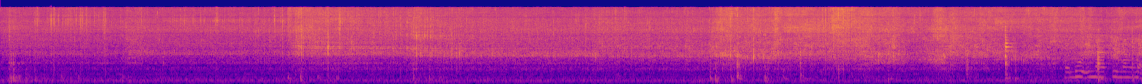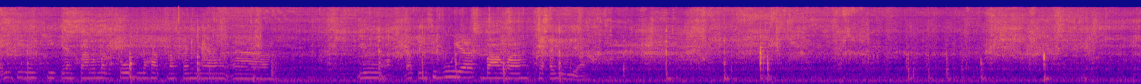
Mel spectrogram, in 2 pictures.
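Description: Meat sizzles and crackles in a hot pan.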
